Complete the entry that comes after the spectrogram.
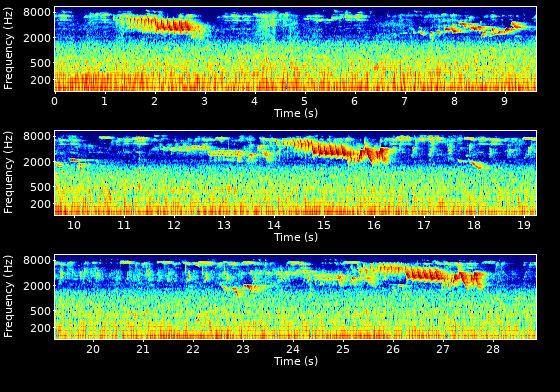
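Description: A bird singing the same phrase three times, each a quick trill that slides down in pitch over about a second, with scattered shorter chirps between and a steady low rumble underneath.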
